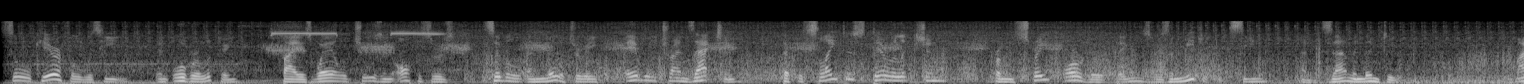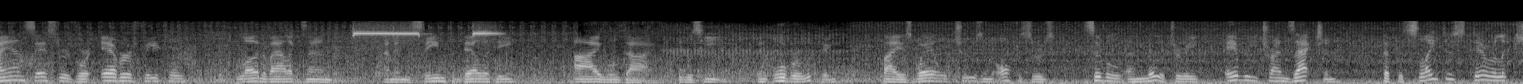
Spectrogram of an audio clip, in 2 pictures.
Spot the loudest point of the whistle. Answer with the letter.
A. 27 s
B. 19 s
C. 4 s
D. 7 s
B.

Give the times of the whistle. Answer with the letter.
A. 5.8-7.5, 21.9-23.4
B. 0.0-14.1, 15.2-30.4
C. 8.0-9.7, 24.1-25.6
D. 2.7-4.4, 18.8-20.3
D.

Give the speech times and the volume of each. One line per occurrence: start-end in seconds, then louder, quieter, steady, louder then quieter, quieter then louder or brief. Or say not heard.
0.0-14.1 steady
15.2-30.4 steady.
